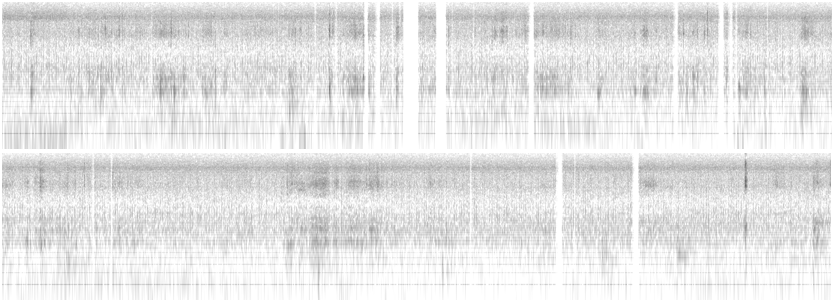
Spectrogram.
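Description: Faint outdoor background noise with a few soft handling sounds. The audio drops out completely for an instant several times, like a weak livestream signal.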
